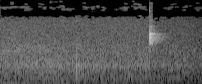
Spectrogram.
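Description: A single sharp, high click about one and a half seconds in, over a steady low hum and hiss.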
